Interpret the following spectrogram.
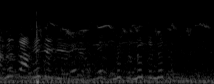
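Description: Footballers' shouted calls across the pitch, heard from a distance, with a single sharp thud about half a second in.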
